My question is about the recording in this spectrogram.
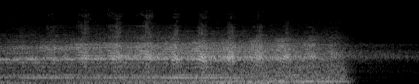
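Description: A trailer soundtrack swell: a sustained sound with a steady low tone that builds to its loudest about two seconds in, then cuts off sharply about three and a half seconds in, leaving only a faint tail as the title card appears.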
